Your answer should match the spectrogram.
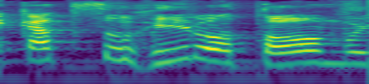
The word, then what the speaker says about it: Katsuhiro Otomo: E só depois que eu fui aprender que a pronúncia correta é Katsuhiro Otomo e não tem um S ali bom, onde eu achava.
